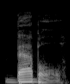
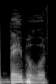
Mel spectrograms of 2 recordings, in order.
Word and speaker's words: Babel: And Ann, today we're going to talk about Babel, or Babel if you prefer. Both pronunciations are correct, from the Tower of Babel.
